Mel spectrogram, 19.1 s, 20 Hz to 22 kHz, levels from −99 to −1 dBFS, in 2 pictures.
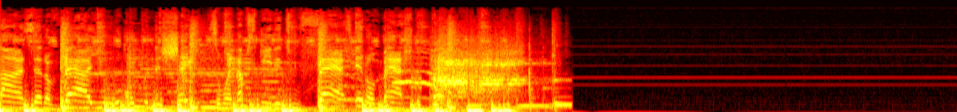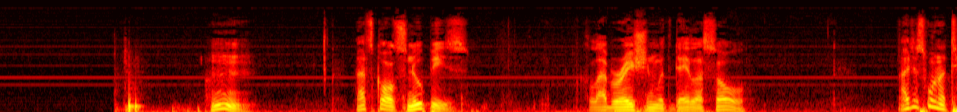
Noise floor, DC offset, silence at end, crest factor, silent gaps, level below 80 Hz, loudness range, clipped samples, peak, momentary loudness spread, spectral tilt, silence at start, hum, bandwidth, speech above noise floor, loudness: -72 dBFS; under 0.1%; 0 s; 14 dB; none; -26 dBFS; 23 LU; under 0.1%; -4 dBFS; 22 LU; -5.5 dB/octave; 0 s; 60 Hz at -50 dBFS; 14.5 kHz; 54 dB; -17 LUFS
